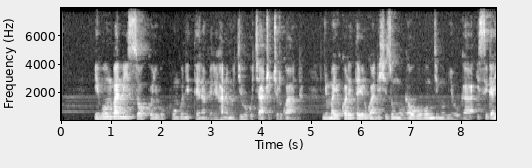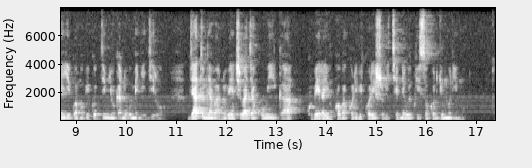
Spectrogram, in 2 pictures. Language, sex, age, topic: Kinyarwanda, male, 25-35, education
